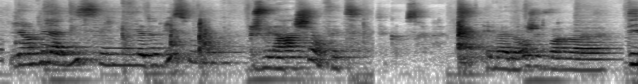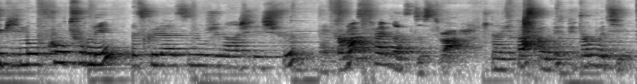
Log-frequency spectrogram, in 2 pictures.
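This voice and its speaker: A woman's voice: a little high, fairly quick, heavy reverb, music in the background, low-quality recording. A young woman filming a casual home vlog, chatty and self-mocking, swearing casually as she paints her entryway. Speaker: vlogger.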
